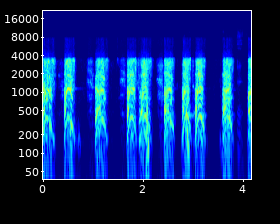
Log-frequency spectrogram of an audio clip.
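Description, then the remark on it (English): A caller from H-Town phoning into a show imitates a dog in a 'Framber Valdez bark', letting out about ten loud, rapid barks in a steady, rhythmic run. The sound is slightly thin, like it is coming over a phone line. “What's your name and give us your bark?”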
